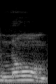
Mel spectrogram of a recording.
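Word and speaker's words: gnome: इसी तरह से यहां पर देखिए इसे जी से नहीं पढ़ते। इसे पढ़ते हैं सिर्फ नोम। क्या पढ़ते हैं? नोम। और जी हमारा साइलेंट हो गया।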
